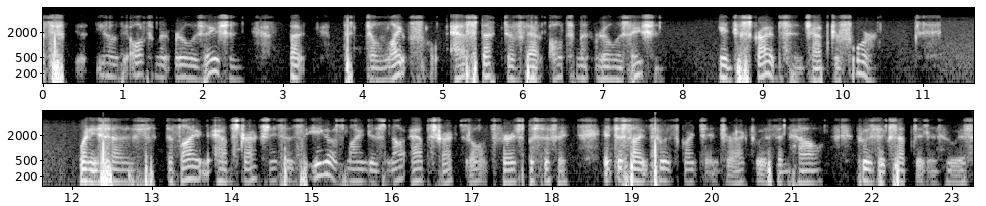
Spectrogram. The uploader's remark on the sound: ACIM Daily Conference Call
